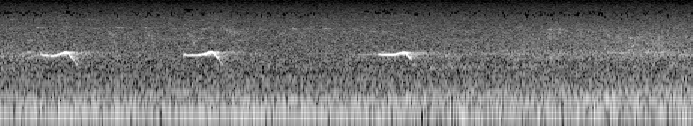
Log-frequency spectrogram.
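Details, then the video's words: Two female rose-ringed parakeets fight for dominance over a tree-hole nest, giving three harsh, downslurred squawks about two seconds apart, over a steady low rumble of wind or distant traffic. "Two Female Green Parrots Fighting for the Nest"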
